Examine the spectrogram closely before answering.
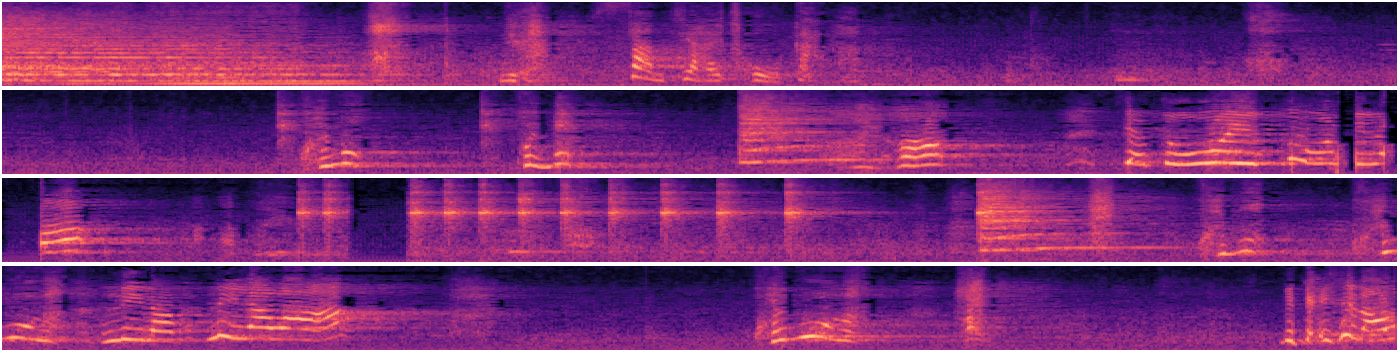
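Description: A man sings in a high, stylised opera voice on a stage.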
